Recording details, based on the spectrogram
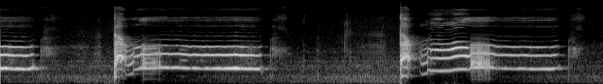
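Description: A Chihuahua gives two high, drawn-out howls, each opening with a sharp yelp.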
